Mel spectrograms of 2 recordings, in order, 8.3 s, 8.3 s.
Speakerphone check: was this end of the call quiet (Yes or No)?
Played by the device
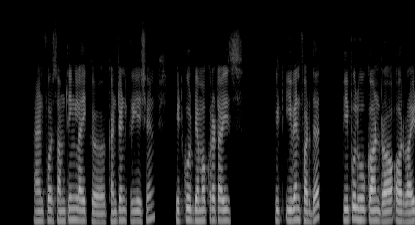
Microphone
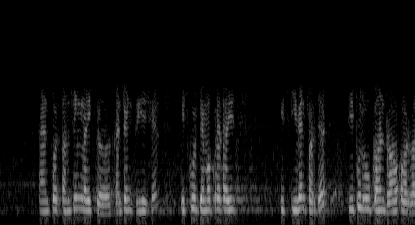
Yes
